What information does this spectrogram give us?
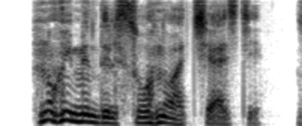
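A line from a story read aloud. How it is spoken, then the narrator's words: Laughing. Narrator (Russian): засмеялась Гуля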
